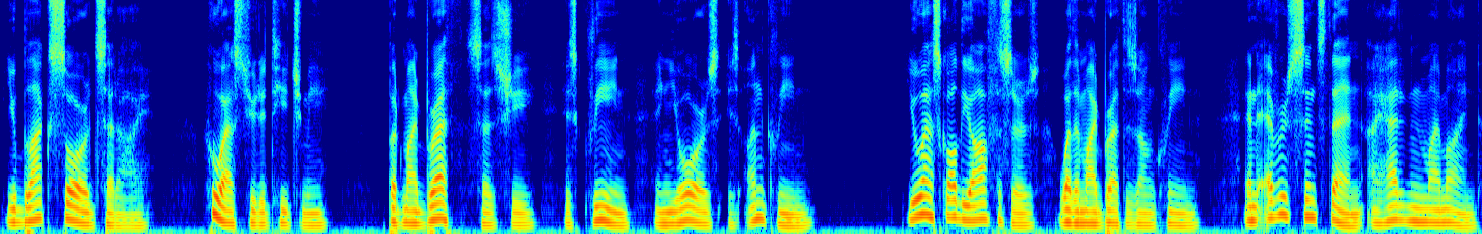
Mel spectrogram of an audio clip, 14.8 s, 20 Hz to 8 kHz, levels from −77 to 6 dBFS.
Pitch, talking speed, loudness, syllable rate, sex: 115 Hz, 170 wpm, -20 LUFS, 4.3 syllables/s, male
